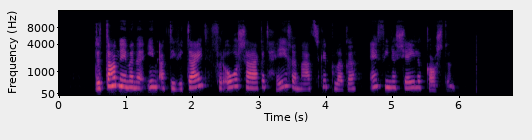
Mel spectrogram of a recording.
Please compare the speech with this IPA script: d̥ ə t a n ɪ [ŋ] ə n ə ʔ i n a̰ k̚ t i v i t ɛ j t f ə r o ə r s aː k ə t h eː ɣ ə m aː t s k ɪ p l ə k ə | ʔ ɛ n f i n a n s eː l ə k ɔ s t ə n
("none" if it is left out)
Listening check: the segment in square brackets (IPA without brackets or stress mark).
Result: m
